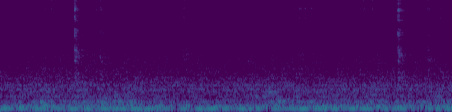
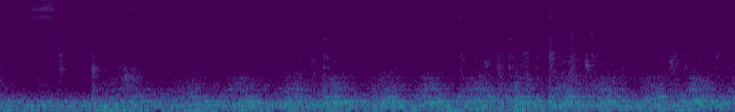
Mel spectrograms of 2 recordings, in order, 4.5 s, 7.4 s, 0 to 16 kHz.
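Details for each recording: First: Sunny Cardio Climber SF-E3911 stair climber: sharp clicks about once a second over a low rumble, heard only with weight on the pedals, not when spun freely; owner suspects weight on the pin, clicking from the dry roller rail under load. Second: Sunny SF-E3911 cardio stair climber after repair: low, even rolling rumble with no clicking. The clicking had come from the foot-pad rollers on their metal rails under load and stopped after spraying lubricant on both rails.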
